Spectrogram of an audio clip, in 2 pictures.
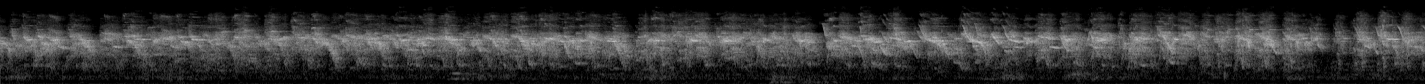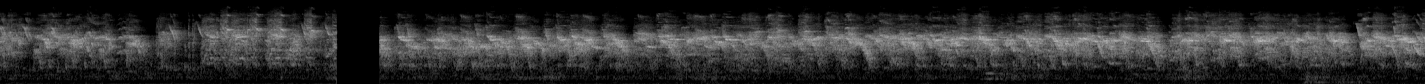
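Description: A flock of small birds chirping and chattering densely and without pause, briefly cut off about 18 seconds in before resuming.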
